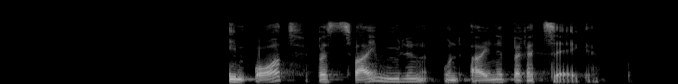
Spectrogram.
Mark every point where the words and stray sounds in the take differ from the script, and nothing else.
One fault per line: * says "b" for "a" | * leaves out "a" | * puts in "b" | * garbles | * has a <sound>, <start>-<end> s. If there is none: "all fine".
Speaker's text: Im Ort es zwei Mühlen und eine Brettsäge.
all fine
